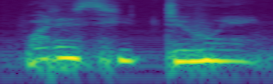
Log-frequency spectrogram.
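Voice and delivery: hushed confused whisper; whispered aside among the disciples. Retold or imitated. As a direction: breathe it like a murmur in the room. Murmurs in the hushed room.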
